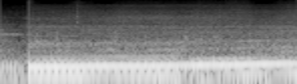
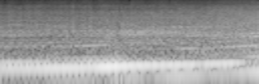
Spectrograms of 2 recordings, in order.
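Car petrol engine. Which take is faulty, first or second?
first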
